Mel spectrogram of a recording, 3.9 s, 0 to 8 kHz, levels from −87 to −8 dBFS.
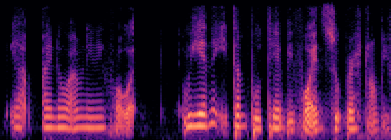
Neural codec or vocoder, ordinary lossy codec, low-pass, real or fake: codec, 24 kHz, 0.9 kbps, DualCodec; Opus, 16 kbps; 7.2 kHz; fake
